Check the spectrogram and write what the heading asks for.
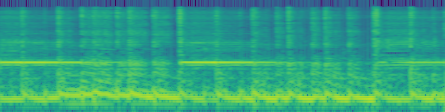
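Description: Live qawwali music, loud: a steady held high note over a heavy low drone, with sharp drum strokes throughout. The held note drops out for about a second partway through, then returns.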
